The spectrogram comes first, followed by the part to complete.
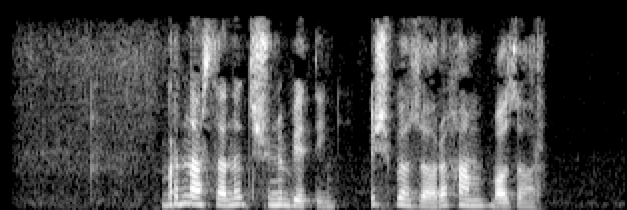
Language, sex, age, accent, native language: Uzbek, female, 18-24, Toshkent viloyati, Uzbek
